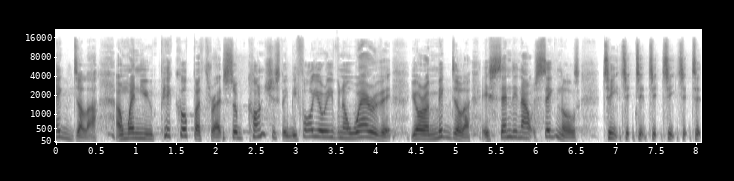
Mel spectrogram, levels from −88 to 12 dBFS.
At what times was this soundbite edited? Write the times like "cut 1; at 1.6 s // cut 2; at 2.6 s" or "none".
cut 1; at 2.1 s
